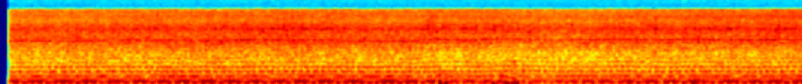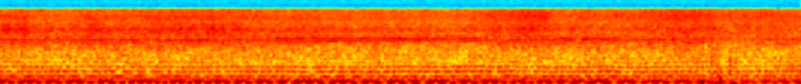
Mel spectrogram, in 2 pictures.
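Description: Drone's electric motors and propellers running in hover and slow flight: a steady multi-tone hum with a slight pulsing beat, wavering briefly about two and a half seconds in and again near the end.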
